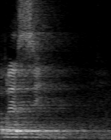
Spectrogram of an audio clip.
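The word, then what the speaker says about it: précis: So Pressy, P-R-E-C-I-S, the pronunciation is Pressy, requires one third word of the original passage, but summary doesn't have any fixed length.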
